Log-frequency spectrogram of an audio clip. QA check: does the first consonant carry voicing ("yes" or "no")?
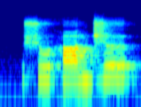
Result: no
